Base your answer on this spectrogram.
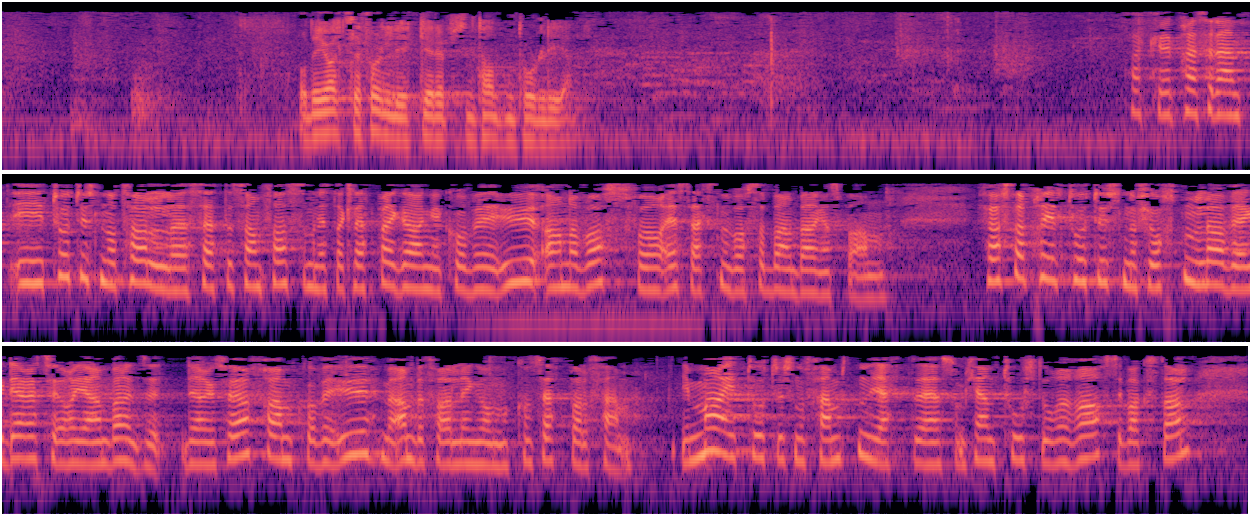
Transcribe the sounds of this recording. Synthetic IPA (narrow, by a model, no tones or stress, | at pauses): o̰ːd̪ɛːɑlt̪sɛfœlɡlɪɪkəɾɛpɾəsn̩t̪ʰɑnt̪n̩t̪ʰʊɖliːən | t̪ʰɑkpʰʁɛsɪd̪ɛnt̪ʰiːt̪ʰuːt̪ʰʉːsn̩oːt̪ʰɔlsɛt̪əsɑmfɑlsmɪnɪst̪əʁkʰlɛpəɪɡɑŋikʰoːʋeʉːɑʁnɑʋɔsfɔʁɛːsɛksn̩əʋɔsəbɑːnəbæʁɡənsbɑ̰ːnn̩ | fœʁst̪əɑpʰʁiːlt̪ʰuːt̪ʰʉːsn̩ɔːfjʊʁt̪n̩lɑːʋeɡd̪ɪʁək̚t̪ʰøːʁɔjæʁnbɑːnəd̪ɪʁəkt̪ʰøːʁfʁɑmkʰoːʋeʉːmɛɑnbəfɑːlɪŋɔmkʰʊnsɛpt̪̚bɑlfɛm | ɪmɑɪt̪ʰuːt̪ʰʉːsn̩ɔfɛmt̪n̩jɛkd̪ɛsɔmçɛnt̪ʰːuːst̪uːʁəʁɑːʁsɪʋɑkst̪ɑːl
